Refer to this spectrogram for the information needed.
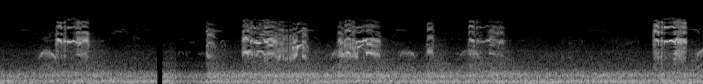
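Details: Sandwich terns calling at a breeding colony on the bird island of Texel: harsh, grating broadband calls in bursts, several birds overlapping, over steady low wind rumble.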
